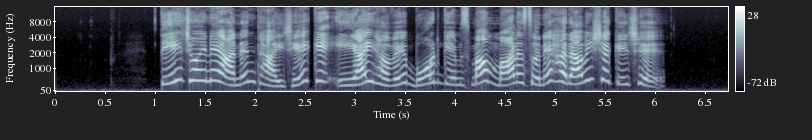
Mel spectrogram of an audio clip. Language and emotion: Gujarati, happy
